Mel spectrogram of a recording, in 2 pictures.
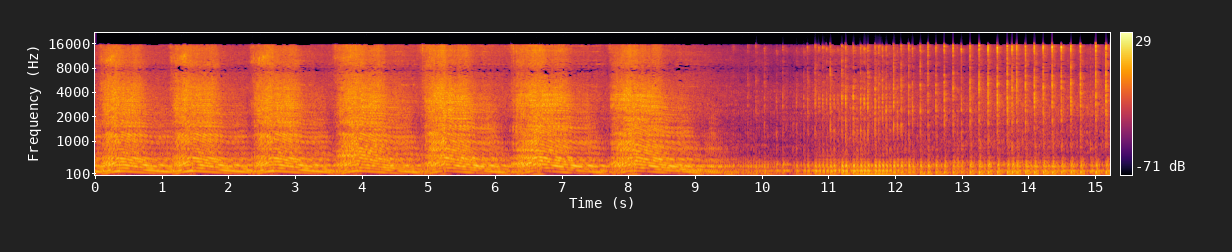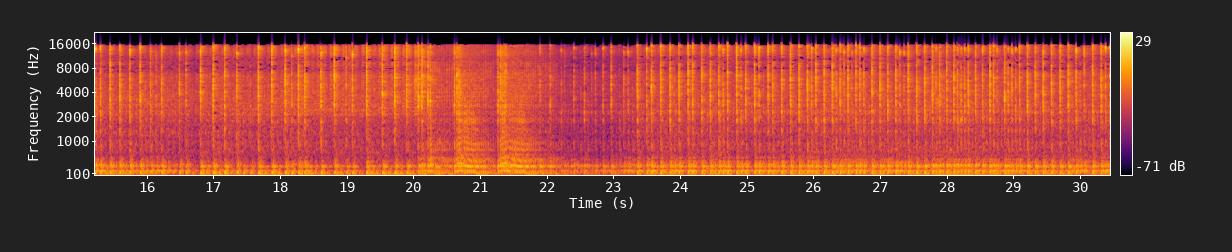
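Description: Yamaha Jupiter Z single-cylinder four-stroke engine, bored out to 140cc, running on a test stand: revved in quick blips about once a second, then settling to a steady idle about nine seconds in, with one more short blip a little past twenty seconds. The freshly rebuilt engine runs smoothly, as its builder says, on a new carburettor not yet tuned.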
